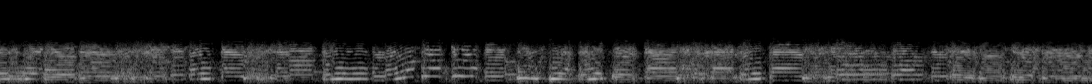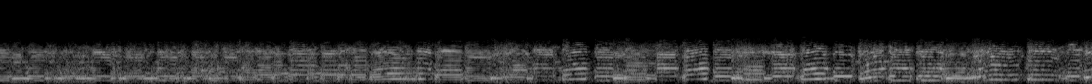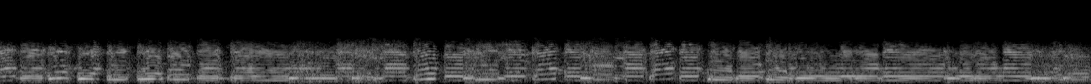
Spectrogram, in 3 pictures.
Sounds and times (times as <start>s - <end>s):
Electric guitar: 0.0s - 32.7s
Strum: 0.0s - 32.7s.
